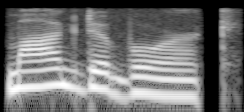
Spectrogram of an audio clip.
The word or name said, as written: Magdeburg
